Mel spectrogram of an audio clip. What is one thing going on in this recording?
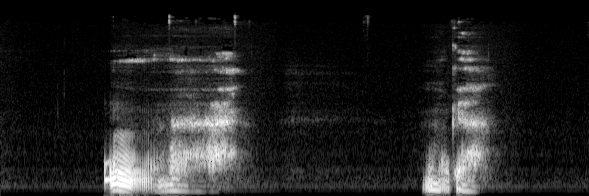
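A young man speaks drowsily, close by.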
